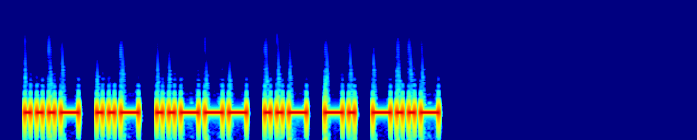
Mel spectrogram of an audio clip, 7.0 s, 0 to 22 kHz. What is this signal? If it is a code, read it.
Morse code, heard as a keyed tone, about 21 wpm, 700 Hz. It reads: VU2UNX
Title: DXCC-100 Call Signs - 6 Characters - Repeated 3x - 20wpm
